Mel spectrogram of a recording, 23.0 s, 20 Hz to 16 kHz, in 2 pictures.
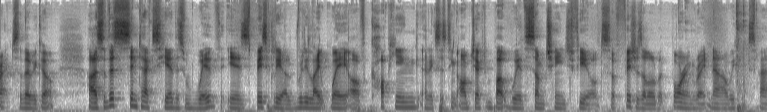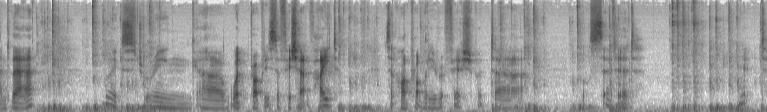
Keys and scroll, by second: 11.0 Return, 11.8-14.1 typing, 16.0-17.5 typing, 18.6-23.0 typing.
